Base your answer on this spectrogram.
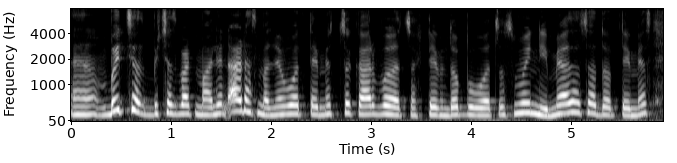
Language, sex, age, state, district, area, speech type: Kashmiri, female, 18-30, Jammu and Kashmir, Baramulla, rural, spontaneous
